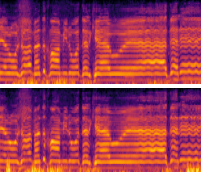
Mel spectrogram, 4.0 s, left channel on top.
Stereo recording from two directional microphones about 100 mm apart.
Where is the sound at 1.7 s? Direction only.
25° left (ahead or behind).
